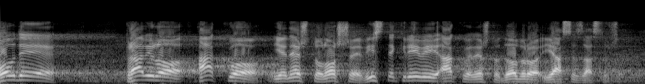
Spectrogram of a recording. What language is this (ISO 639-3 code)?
srp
